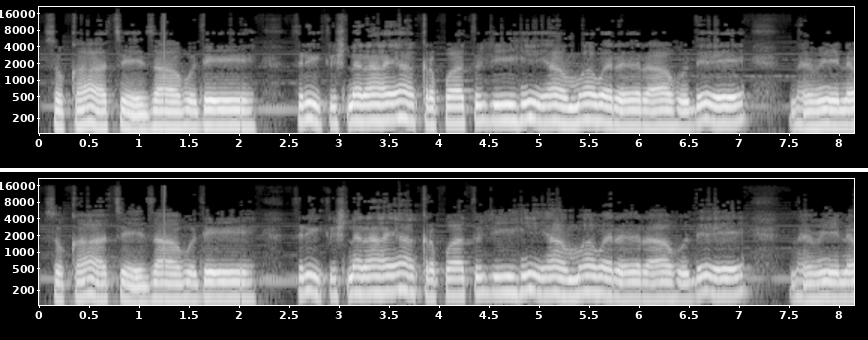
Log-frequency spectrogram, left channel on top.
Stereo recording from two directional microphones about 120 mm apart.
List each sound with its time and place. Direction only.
0.1 s speech: 30° left (ahead or behind)
1.3 s mantra: 25° left (ahead or behind)
2.6 s speech: 30° left (ahead or behind)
